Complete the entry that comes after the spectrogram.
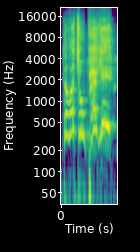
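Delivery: put-on very high, incredulous Italian accent; Paolo Di Canio. Italian manager shocked at his player's size, Italian accent. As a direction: gasp it like an appalled Italian coach. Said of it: "he's like".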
